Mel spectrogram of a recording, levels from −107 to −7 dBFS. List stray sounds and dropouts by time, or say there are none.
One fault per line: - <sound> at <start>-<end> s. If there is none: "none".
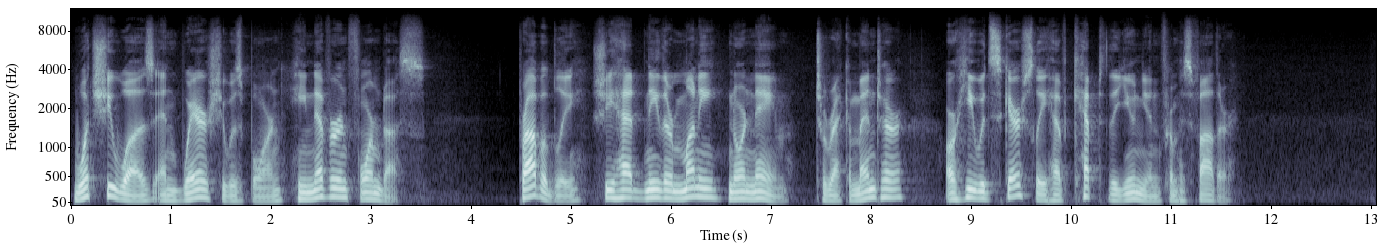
none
